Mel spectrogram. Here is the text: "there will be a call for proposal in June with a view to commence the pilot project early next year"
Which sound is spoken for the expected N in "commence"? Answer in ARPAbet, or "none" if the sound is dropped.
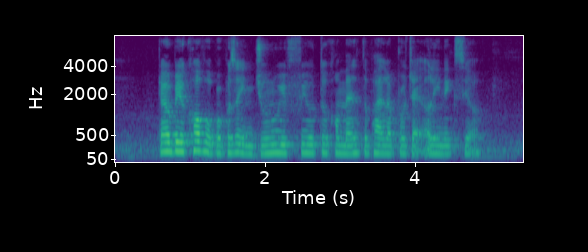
N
